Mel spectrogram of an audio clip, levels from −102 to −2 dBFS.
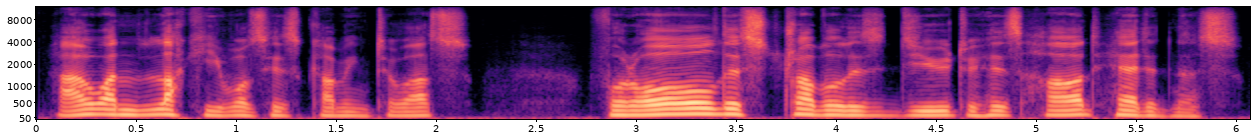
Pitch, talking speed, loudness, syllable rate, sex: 130 Hz, 170 wpm, -18 LUFS, 4.4 syllables/s, male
